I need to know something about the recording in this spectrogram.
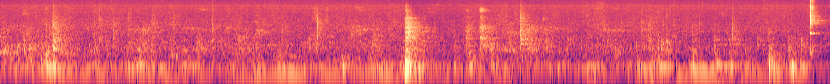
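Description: Metal and glass vessels clink softly.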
